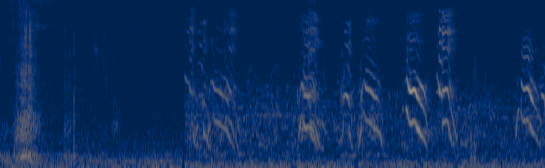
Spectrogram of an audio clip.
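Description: A group of otters chirping: a rapid run of short, high calls, each falling in pitch, several animals overlapping, starting about two seconds in.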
